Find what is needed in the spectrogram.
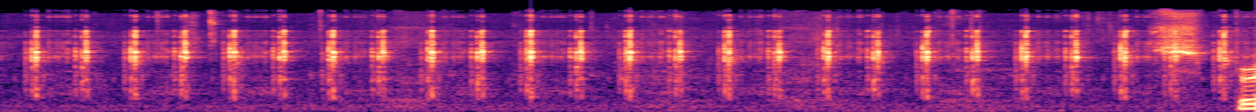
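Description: A clock ticking steadily at a quick, even pace of about five ticks a second.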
